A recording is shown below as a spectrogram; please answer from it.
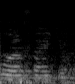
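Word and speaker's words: الفجر: Jadi masuk kaidah dulu, ronya sukun, sebelumnya sukun, maka lihat sebelumnya lagi, sebelumnya fathah, maka dia dibaca tebal. Contoh wal fajr, contohnya ya, wal fajr.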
